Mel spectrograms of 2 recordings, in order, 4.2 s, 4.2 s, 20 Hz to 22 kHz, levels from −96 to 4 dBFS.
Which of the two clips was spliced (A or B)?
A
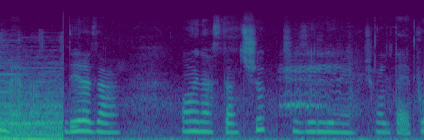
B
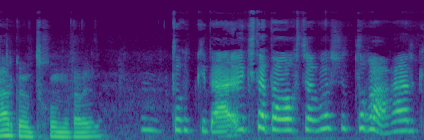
A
